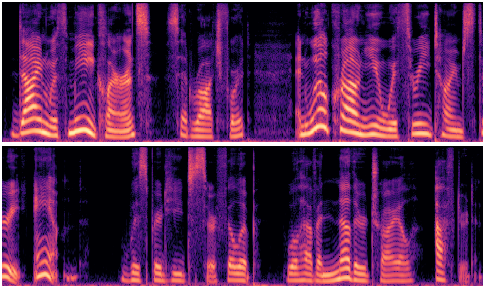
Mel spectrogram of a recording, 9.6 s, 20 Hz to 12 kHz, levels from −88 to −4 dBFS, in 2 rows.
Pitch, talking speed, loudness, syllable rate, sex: 195 Hz, 160 wpm, -18 LUFS, 4.6 syllables/s, female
